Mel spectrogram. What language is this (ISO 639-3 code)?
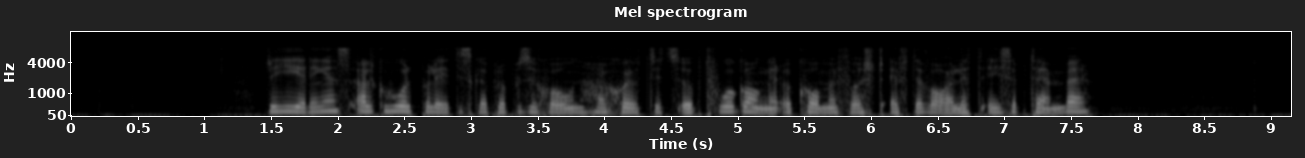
swe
